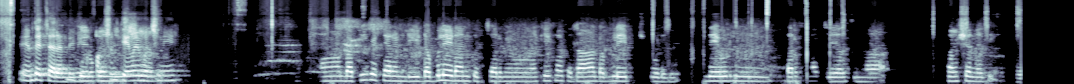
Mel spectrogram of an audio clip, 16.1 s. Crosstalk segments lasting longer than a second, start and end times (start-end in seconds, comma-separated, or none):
1.0-2.5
